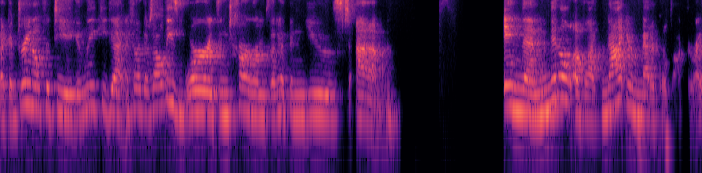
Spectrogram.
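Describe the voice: At a fairly quick pace, a woman speaks with lively intonation, a medium pitch and a slightly mellow tone.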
